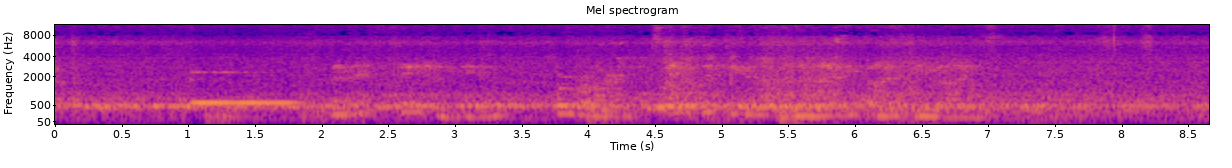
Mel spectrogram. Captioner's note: Skytrain Ding Chime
